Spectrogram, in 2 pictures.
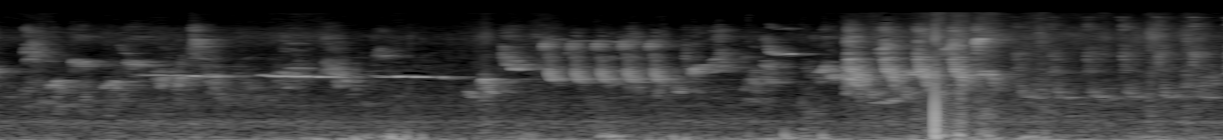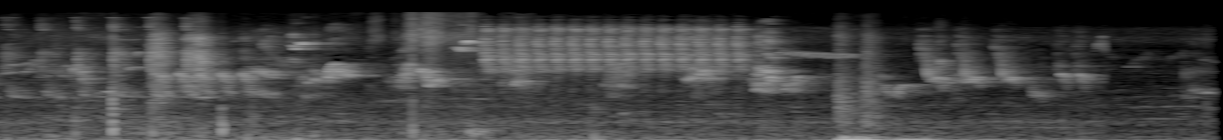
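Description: A bird singing in rapid chirps and trills, with a long, fast, high trill from about eight to ten seconds in.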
